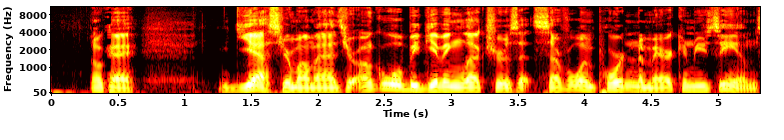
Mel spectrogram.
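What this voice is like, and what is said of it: Usual voice. Nothing is said of it.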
